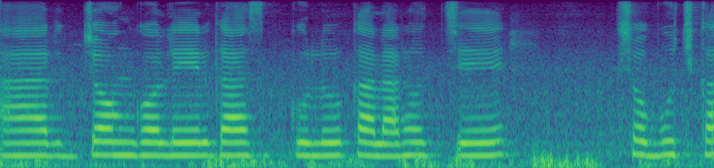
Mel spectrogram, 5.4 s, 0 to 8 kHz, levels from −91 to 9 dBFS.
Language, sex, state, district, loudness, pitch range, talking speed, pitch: Bengali, female, Tripura, West Tripura, -14 LUFS, 225-235 Hz, 90 wpm, 230 Hz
